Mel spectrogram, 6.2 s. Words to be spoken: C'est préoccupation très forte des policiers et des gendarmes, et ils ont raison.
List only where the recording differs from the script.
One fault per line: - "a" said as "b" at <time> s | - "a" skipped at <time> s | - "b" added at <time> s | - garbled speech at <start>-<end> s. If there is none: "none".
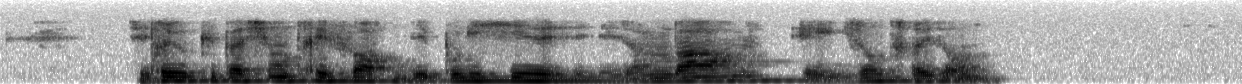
none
